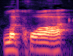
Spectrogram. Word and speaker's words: La Croix: The Publix had La Croix. Yes, that is how you say it.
